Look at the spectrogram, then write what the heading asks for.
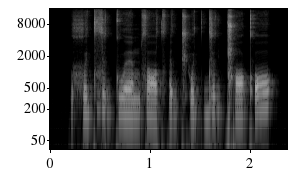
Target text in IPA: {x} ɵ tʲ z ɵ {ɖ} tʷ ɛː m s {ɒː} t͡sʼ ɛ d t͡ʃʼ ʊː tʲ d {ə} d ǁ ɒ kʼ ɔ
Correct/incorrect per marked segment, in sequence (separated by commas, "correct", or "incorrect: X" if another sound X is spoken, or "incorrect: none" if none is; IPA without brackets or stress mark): correct, incorrect: d, correct, incorrect: ɵ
